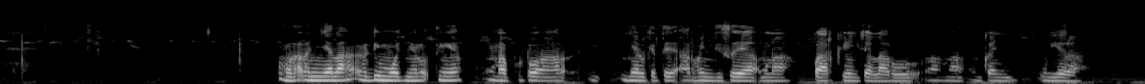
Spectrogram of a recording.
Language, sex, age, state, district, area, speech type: Santali, male, 18-30, West Bengal, Uttar Dinajpur, rural, spontaneous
